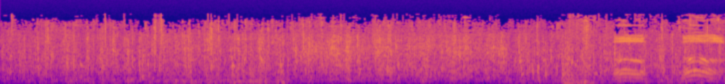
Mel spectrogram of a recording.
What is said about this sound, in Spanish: La caravana con el indígena a la cabeza cruza un río.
